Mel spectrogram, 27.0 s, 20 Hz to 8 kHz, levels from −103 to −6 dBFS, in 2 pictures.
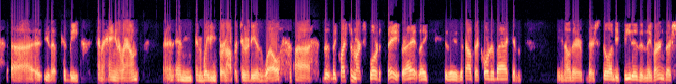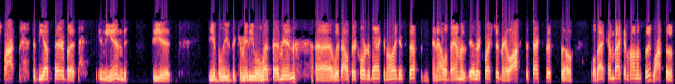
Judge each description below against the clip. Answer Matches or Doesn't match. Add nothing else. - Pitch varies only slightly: Doesn't match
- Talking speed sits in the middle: Doesn't match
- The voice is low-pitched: Matches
